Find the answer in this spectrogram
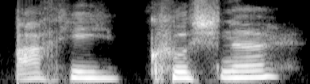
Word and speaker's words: Achi Kushnir: back to another tasty Tuesdays today I have Aki Kushner yes that's me yeah I said it properly yeah very uh very well pronounced uh you know that's not an easy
